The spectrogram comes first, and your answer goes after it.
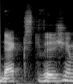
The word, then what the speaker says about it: NXT Vision: here for something called nxt vision next vision maybe is how that's meant to be pronounced and it says here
